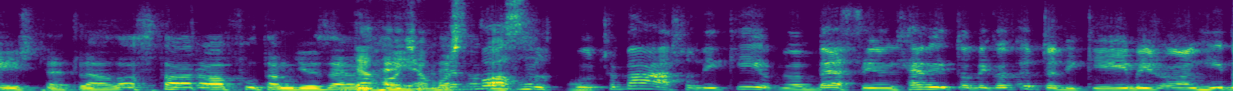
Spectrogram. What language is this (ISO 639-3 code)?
hun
